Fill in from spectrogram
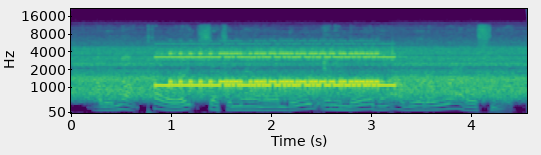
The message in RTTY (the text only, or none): UGO COLOMBINI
